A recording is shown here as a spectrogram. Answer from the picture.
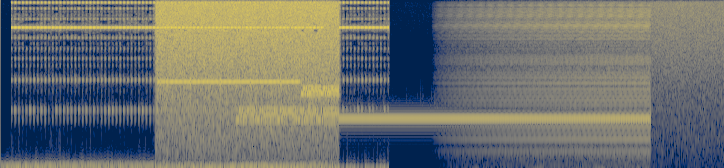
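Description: Electronic sound-design effects: a ringing, telephone-like electronic tone over a low rumble, broken about two seconds in by a loud burst of static lasting about three seconds. Then a steady electronic beep tone holds for several seconds and cuts off suddenly near the end, leaving faint hiss.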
